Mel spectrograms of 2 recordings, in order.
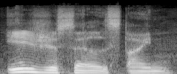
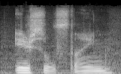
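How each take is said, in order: First: It is said with a French accent. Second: It is said with an English accent. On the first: "you basically don't have French accent, but when you try this" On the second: "if you would try it in English pronunciation"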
